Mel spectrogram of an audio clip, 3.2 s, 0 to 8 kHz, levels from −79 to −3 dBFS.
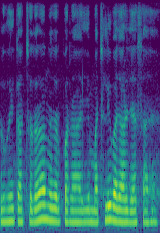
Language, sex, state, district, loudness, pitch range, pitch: Hindi, male, Gujarat, Valsad, -16 LUFS, 150-160 Hz, 150 Hz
